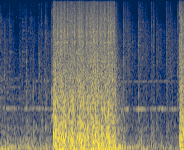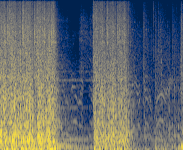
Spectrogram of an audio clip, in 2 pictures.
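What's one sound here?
Rapid bursts of automatic gunfire ring out.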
